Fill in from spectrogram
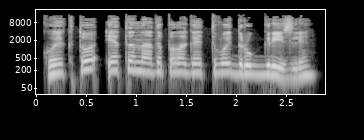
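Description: A man's voice: fairly high pitch, moderate pace, a little mellow, no echo, clean studio sound, pitched above the performer's own voice, natural voice. A man voicing an ancient spirit that speaks through a girl, cool, indifferent and musing. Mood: detached.

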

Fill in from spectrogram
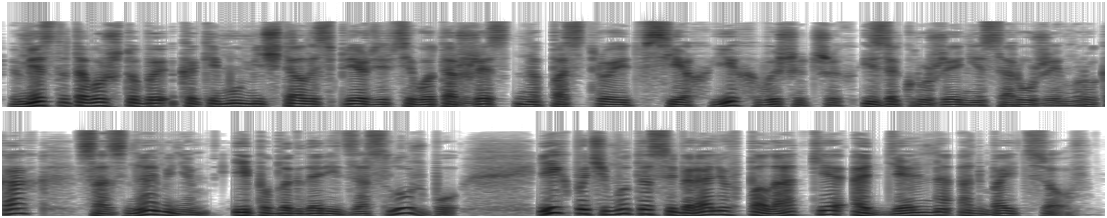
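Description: A male narrator reads a novel in a measured, even way. His voice is very low, and the recording is dry and close, with no room sound. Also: breathy edge, dry recording. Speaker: audiobook narrator. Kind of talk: scripted narration.

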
